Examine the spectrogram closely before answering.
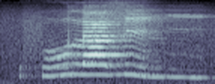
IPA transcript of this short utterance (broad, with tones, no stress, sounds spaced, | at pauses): f o˨˦ l a˦ z e˦˨ ŋ i˨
